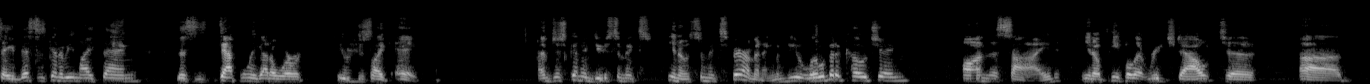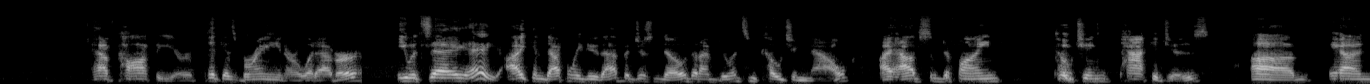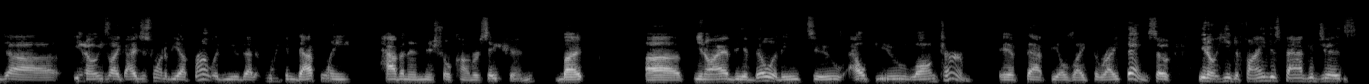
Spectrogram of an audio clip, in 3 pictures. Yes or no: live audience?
no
